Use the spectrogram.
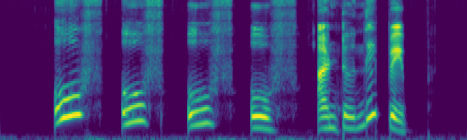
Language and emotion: Telugu, neutral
